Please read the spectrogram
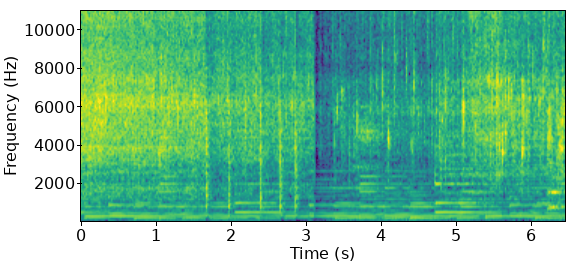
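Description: Egg-and-eggplant omelette mixture sizzling in hot oil in a frying pan, with a few clicks of the spoon and fork against the pan about two seconds in. Background music plays over it.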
